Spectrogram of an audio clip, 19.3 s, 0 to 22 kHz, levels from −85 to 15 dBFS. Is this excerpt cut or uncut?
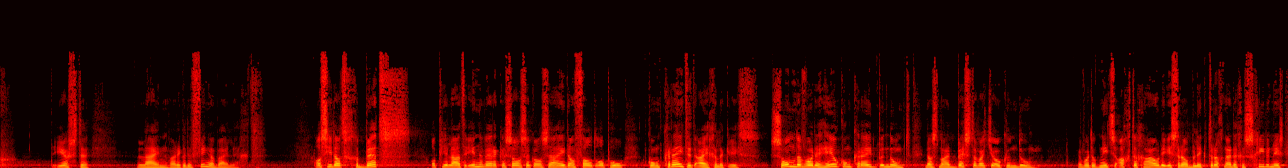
cut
